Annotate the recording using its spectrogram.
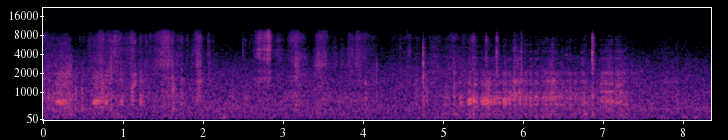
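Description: Cloth rustles and brushes close by.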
